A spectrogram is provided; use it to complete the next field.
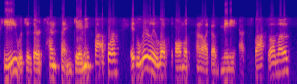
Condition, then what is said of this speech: No condition.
